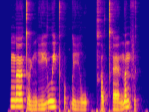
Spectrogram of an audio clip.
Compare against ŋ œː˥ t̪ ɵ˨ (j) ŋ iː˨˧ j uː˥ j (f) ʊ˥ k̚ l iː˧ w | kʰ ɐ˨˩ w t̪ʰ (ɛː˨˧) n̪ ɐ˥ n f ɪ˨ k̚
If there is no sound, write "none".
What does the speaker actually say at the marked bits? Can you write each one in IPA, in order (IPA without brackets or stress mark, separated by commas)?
ɥ, pʰ, ɛː˨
